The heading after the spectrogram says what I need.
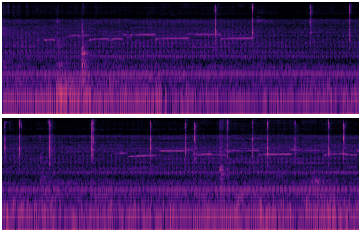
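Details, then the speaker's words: SkyJack scissor lift that would not crank, running with a jumper wire in place of the fuse: steady low engine hum with repeated high beeps, thought to be a reverse or neutral warning alarm; fuse found to be the fault. "okay what's that noise oh it's in Reverse or neutral something like that"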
